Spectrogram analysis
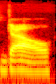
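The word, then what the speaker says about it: Gau: on this United Front its gal yeah okay yeah like yeah like like cow but with a G people are saying like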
